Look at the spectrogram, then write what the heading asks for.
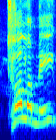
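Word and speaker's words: Ptolemy: So Tommy, which is spelled P T O L E M Y.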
